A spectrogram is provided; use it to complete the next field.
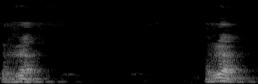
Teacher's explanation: र का भी उच्चारण स्थान मूर्धा है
